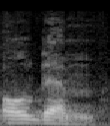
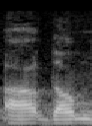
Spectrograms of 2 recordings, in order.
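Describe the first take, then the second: First: The first vowel is a rounded 'oh' sound. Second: The first vowel is an open 'ah' sound. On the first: "de andere categorie spreekt het uit als een O" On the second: "de ene categorie Joden spreekt de alef uit als een A"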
